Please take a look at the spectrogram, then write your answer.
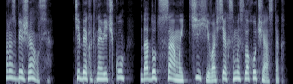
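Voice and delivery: высокий бойкий девичий голос; звонко и живо, как юная пегаска; бойкая пегаска. Acted. Дитси поддразнивает. (Дитси рассказывает другу, высоко и бойко)

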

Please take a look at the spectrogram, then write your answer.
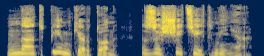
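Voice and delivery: put-on insistent old man.

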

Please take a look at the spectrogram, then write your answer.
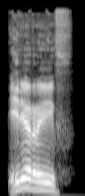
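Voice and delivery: loud, high single call; commanding announcement; announcing. Acted. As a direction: call it out to the whole room. Political officer announces a break.

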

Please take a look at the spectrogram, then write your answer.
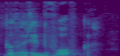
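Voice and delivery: ordinary delivery, nothing marked

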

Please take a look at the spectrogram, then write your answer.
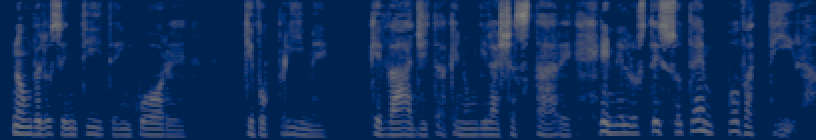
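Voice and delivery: ordinary delivery, nothing marked

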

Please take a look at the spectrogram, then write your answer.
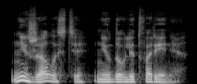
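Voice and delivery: plain reading voice

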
